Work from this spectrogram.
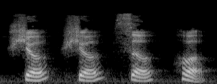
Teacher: ऊष्म व्यंजन। इनका उच्चारण करते समय हवा मुंह में बहुत अधिक रगड़ खाने के कारण थोड़ी ऊष्म यानी गर्म हो जाती है, इसलिए इन्हें ऊष्म व्यंजन कहते हैं।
